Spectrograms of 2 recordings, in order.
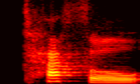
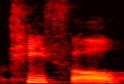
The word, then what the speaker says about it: TESOL: a foreign language and tassel or tesol it's pronounced different ways is teaching English to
